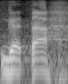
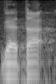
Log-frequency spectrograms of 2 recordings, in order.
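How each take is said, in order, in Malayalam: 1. ഈ വാക്ക് കേൾക്കാവുന്ന ഹ-പോലുള്ള ശ്വാസത്തോടെയാണ് അവസാനിക്കുന്നത്. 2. ഈ വാക്ക് ഒരു ശ്വാസവുമില്ലാതെ വെറുതെ അവസാനിക്കുന്നു. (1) "വിട്ടു ഗത" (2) "വിടാണ്ട ഉച്ചരിക്കുമ്പോഴോ"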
